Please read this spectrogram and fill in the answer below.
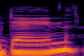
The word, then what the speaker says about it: Dain: And to your surprise, if you've not met me, the name Dane, you might be expecting a man's voice, but I'm actually a girl. It's spelled D-A-I-N.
